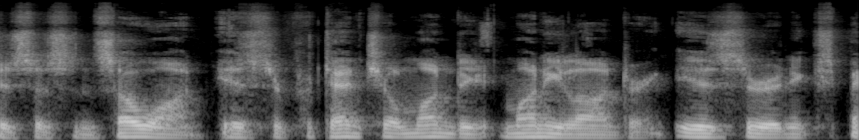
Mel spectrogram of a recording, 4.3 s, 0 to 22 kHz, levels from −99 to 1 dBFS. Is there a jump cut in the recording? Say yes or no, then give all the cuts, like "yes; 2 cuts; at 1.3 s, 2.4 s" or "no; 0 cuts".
yes; 2 cuts; at 1.0 s, 3.3 s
